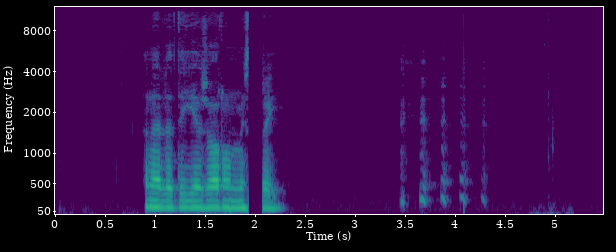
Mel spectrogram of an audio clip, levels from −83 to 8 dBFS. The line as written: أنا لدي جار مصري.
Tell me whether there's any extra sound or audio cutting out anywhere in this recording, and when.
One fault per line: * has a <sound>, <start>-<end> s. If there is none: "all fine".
* has a dropout, 1.9-2.1 s
* has a laugh, 3.4-4.4 s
